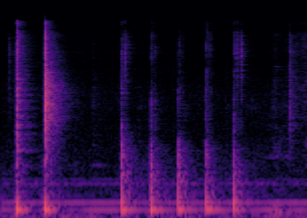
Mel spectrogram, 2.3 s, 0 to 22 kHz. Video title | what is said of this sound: #7 @du pain pour les nomades | ça sonne creux. Donc à partir du moment, si ça sonne creux, c'est que c'est bon.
